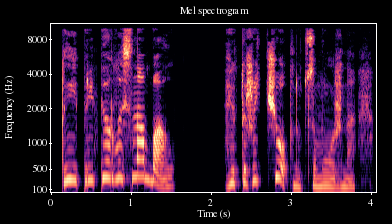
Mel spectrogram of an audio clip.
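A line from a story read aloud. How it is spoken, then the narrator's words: Exclamation dropping to whisper. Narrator (Russian): воскликнула Шей, спохватилась и перешла на шепот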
